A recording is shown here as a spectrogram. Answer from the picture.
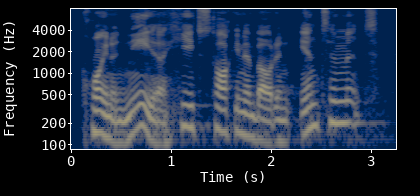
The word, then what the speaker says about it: koinonia: And we saw that there's a priority that we need to make for koinonia. And our friend Dustin told me, I think the correct pronunciation is gonna need you.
